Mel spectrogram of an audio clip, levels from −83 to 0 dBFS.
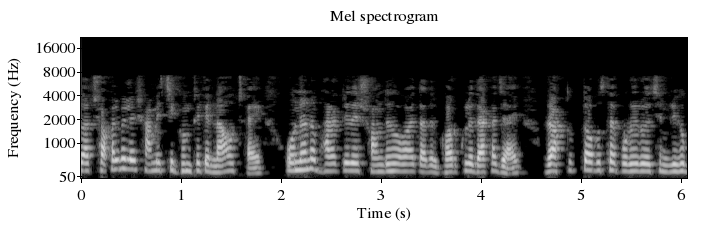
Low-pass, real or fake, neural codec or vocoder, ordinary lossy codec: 7.2 kHz; real; none; MP3, 48 kbps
